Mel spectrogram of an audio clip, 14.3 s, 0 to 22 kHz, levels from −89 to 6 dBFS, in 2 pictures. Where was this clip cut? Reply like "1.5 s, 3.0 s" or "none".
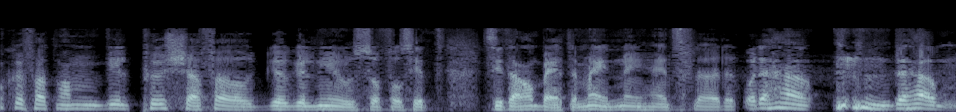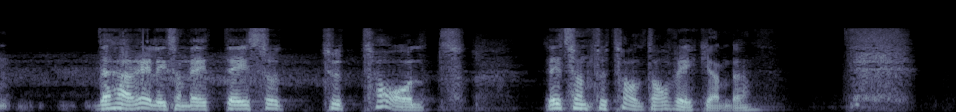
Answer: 5.5 s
